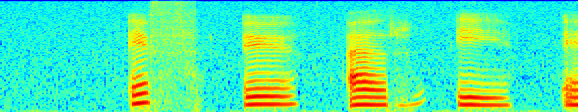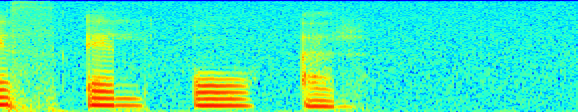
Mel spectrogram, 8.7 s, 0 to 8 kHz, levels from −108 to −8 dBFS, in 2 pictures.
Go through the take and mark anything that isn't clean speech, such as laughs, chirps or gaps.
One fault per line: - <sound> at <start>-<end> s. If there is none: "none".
none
